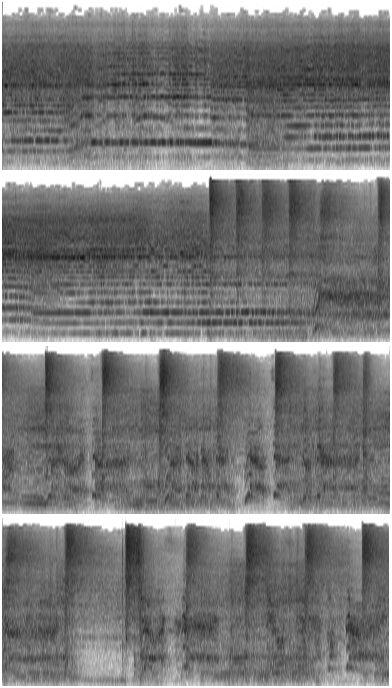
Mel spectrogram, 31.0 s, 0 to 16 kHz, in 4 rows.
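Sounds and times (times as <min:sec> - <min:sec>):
held guitar notes: 0:00.0 - 0:31.0
rock band playing: 0:00.0 - 0:31.0
crashing cymbal hits: 0:11.9 - 0:16.6, 0:22.2 - 0:26.2, 0:27.0 - 0:29.8.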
